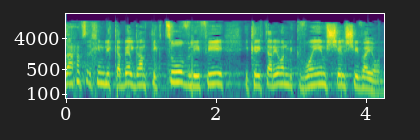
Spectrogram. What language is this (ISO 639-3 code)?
heb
